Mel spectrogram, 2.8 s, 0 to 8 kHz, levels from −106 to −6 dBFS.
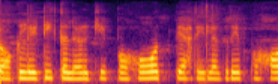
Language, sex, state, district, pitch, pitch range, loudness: Hindi, female, Bihar, West Champaran, 220 Hz, 215-225 Hz, -18 LUFS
